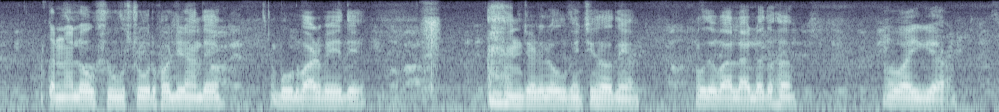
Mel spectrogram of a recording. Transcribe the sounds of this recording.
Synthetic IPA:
kənãːloːkʃuːsʈoːɾkʰoːliːɾɛ̃ːnd̪eː | buːʈbaːɽbeːd̪eː | d͡ʒeːɽeːloːkbẽːt͡ʃiːsəkd̪eːãː | od̪eːbaːɾlaːɪloːt̪oɦ | aːiːɡɪaː

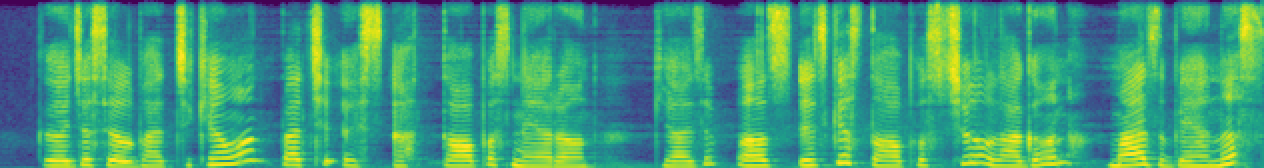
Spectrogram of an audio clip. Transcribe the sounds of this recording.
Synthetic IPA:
kəːd͡ʒɐsilbɐd̪̚t͡ʃʰikʰʲewaːnpɐt̪̚t͡ʃʰiʔəs | ɐ | t̪aːpɐsneːɾaːn | kʲaːzi | zəzʲkʲɐst̪aːpɐst͡ʃʰilɐɡaːn | mazbeːnɐs

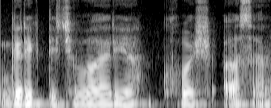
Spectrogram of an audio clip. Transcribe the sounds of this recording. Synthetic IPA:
ɡɐɾikt̪it͡ʃʰʋaːɾijakʰoʃa̰ːsa̰n

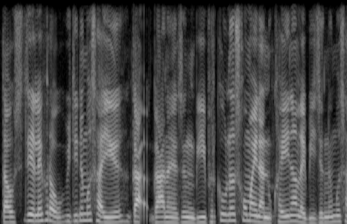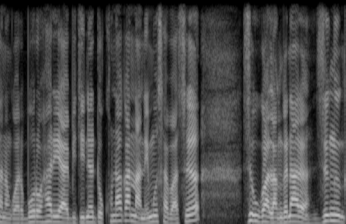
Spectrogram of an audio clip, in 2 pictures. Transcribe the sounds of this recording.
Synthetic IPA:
d̥awsidelajpʰɯɾawbɯbidinɯmɯsajɯɡanɯzɯŋbipʰɯɾkʰɯwnɯsɔmajnanukʰajɯnalajbizɯŋnɯmɯsanaŋɡuaɾɯbɔɾɔɦaɾijabidinɯdɔkʰːɔnaɡanːanɯjmɯsabasɯ | zɯwɡalaŋɡɯnaɾɯzɯŋ

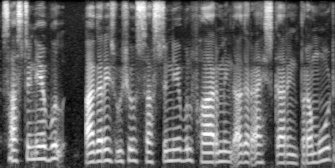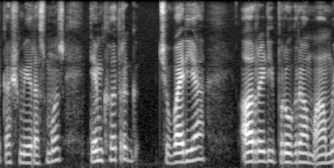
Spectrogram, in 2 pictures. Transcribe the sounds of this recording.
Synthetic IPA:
sɐsʈeneːbɨl | ɐɡɐɾɐsut͡ʃʰoːssɐsʈeneːbɨlpʰaːɾmiŋɡɐ̰ɡɐɾʔa̰ːskaɾɐnʲpɾɐmoːʈkɐʃmiːɾɐsmɐnz | t̪emkʰəːt̪ɾə | t͡ʃʰiʋɐɾijaː | alɾeːɽiːpɾoːɡɾaːmaːmɨ

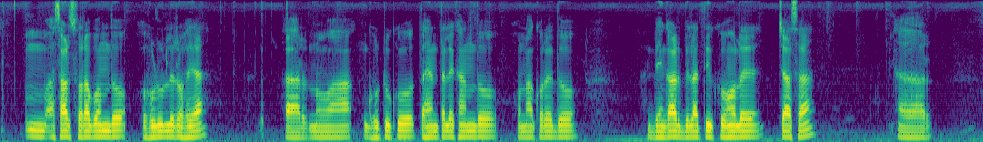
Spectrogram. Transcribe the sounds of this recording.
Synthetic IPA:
asaɽsɔɾabɔnd̪ɔ | ɦuɽulɛɾɔɦɔja | ɾnɔwaɡʱuʈukɔt̪aɦɛnt̪alɛkʰand̪ɔː | nakɔɾɛd̪ɔ | bɛŋɡaɽbɛlat̪ikɔ̃ɦɔ̃lɛt͡ʃasa | aɾ

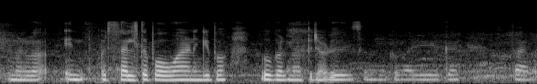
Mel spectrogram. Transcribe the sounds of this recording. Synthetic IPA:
nɐmːɐɭ̰enoɾust̪ʰɐlɐt̪ːɨpo̞ːɣuɣanaːɳe̞ŋɡilipːoː | ɡuːɣɐɭmapːinːo̰ːɽuðiʋɐsɐmnɐmukːɨʋɐɻijjokːepɐrɐ

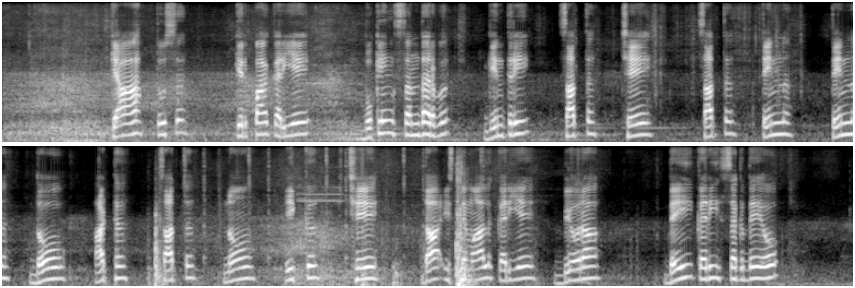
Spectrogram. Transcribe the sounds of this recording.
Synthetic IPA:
kjaːt̪ʊs | kɪɾpaːkəɾɪje | bʊkɪ̃ŋɡsə̃nd̪əɾb | ɡɪ̃nt̪ɾiː | sət̪ | t͡ʃʰeː | sət̪ː | ɪn | t̪ɪn | d̪oː | əʈʰ | sət̪ | nɔːɪkt͡ʃʰeː | d̪aːʔɪst̪eːmaːlkəɾɪjeː | bjoːɾaː | d̪eːiːkəɾiːsəkd̪eːɦoː

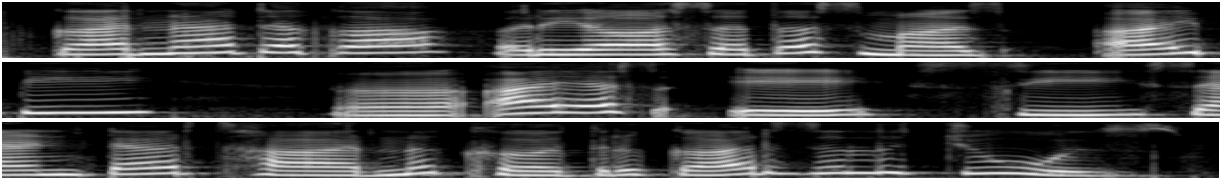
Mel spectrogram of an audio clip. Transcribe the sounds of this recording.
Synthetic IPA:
kɐɾnaːʈɐkaɾijaːsɐt̪ɐsmɐd͡z | ajpi | ajeseː | siseɳʈɐɾt͡sʰaːɾnɨkʰəːt̪ɾɨkaːɾzilt͡ʃuːz

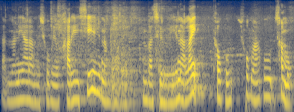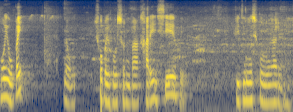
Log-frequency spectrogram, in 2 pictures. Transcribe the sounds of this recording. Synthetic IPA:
tanːaniaɾamnasɔbajawkʰaɾesenambɔwa̰ɾnbasiɾuenalajtʰawkʰɯsomakusamukʰojawbaj | naw | sobajɦosonbakʰaɾeseho̰j | b̥idinisunaɾɯni

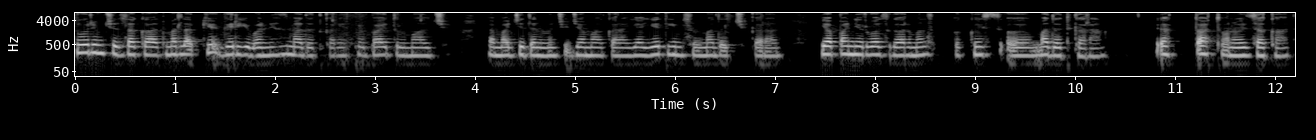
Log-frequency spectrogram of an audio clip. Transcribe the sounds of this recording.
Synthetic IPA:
t̪uːɾimt͡ʃʰizɐkaːt̪mɐt̪lɐb̚kʲiɡɐɾiːbɐninzmɐd̪ɐd̪kɐɾɐnspʰɐɾbaːjt̪ulmaːlt͡ʃʰi̥ | jaːmɐd͡ʒid̪ɐlmɐnt͡ʃʰḭd͡ʒɐmaːkɐɾaːnjaːjɐt̪imsɐlmɐd̪ɐd̪̚t͡ʃʰi̥kɐɾa̰ːn | jaːpɐnʲiɾoːzɡaːɾmɐnz | kɨsmɐd̪ɐd̪kɐɾaːn | at̪ɐt̪ʰʋɐ̰nɐzɐkaːt̪

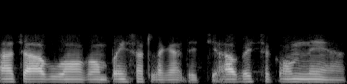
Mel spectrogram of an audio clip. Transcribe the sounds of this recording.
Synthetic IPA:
at͡ʃʰabuəɦãkeɦəmpə̃ɪ̃səʈʰləɡad̪ɛt̪̚t͡ʃʰiabəsekəmnəjɦət̪

